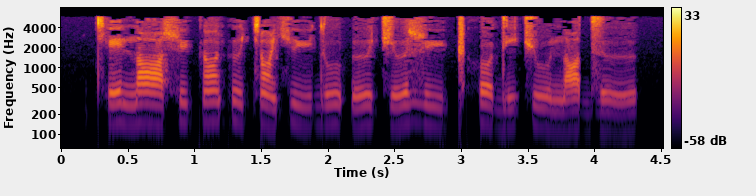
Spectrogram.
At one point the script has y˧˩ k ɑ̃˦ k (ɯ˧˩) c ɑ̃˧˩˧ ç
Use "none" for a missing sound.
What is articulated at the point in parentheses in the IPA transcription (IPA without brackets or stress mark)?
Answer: ɯ˧˩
